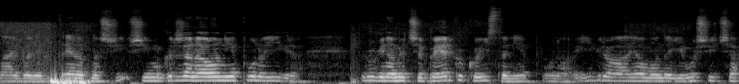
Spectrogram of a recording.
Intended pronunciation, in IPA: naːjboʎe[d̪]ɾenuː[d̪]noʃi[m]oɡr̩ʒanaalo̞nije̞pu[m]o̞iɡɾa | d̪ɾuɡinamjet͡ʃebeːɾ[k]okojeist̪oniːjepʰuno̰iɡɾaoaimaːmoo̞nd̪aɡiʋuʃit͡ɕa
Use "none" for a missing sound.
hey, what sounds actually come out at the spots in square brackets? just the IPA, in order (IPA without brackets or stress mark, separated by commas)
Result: t̪, t̪, m, n, k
